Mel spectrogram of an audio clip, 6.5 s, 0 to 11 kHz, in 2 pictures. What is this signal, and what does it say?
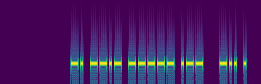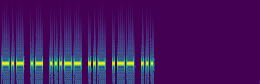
Morse code, heard as a keyed tone, about 40 wpm, 700 Hz. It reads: NQ0W DE KA3UWS
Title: USA Callsign DE Callsign 40wpm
